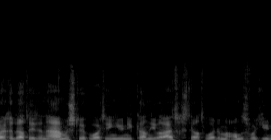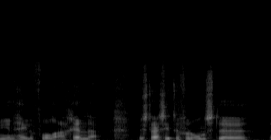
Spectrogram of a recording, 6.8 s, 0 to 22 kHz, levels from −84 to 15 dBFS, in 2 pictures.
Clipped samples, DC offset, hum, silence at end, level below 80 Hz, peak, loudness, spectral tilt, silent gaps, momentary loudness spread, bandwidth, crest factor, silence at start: under 0.1%; under 0.1%; none; 0.3 s; -82 dBFS; -20 dBFS; -43 LUFS; -4.5 dB/octave; none; 13 LU; 13 kHz; 22 dB; 0 s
